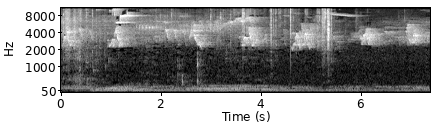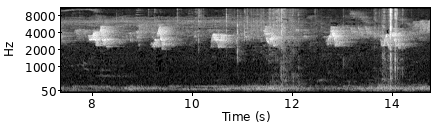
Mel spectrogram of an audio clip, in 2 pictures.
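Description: Faint outdoor ambience: a bird's short chirps repeated about twice a second over a low steady hum, with a few light knocks.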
